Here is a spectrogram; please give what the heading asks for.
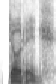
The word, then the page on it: dotage: American English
